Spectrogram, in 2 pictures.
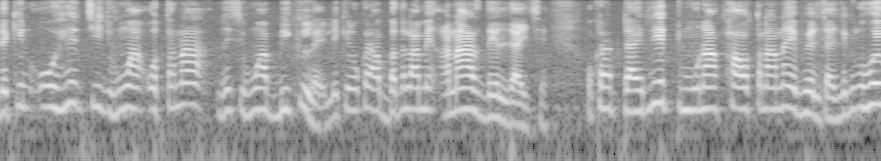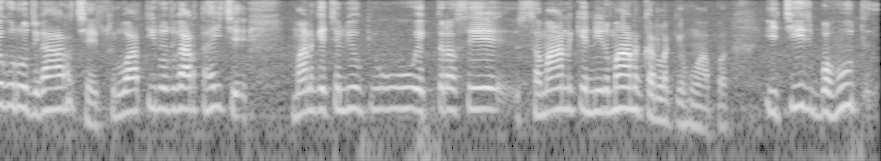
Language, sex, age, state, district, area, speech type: Maithili, male, 45-60, Bihar, Purnia, rural, spontaneous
